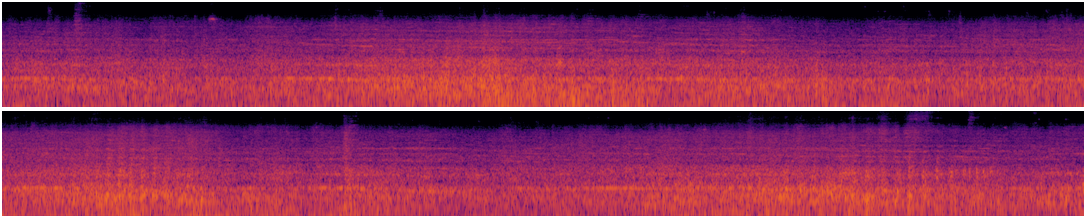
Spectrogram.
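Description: Canadian National freight train rolling past, its cars' steel wheels running over the rails in a steady noise that swells and eases a little, with a faint thin ringing above it.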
